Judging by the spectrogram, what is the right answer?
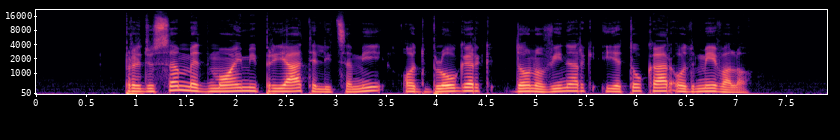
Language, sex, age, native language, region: Slovenian, male, 18-29, Slovenian, Central Slovenia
